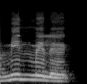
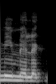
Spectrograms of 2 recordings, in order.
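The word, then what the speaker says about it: ממלך: Kaya dito, imbis na minmelek, dahil nga napaka-weak ng consonant na noon, naging mimelek na lang siya, no? Hindi mo na naririnig yung noon at hindi lang naririnig, hindi na talaga pinopronounce, no? Mimelek.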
